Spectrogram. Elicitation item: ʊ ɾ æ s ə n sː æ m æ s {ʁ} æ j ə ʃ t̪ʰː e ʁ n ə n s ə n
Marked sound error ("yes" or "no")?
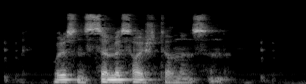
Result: no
